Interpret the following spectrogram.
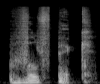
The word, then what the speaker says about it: Vulfpeck: by a group called Wulpek first the name Wolfpack is a bit strange i think it's someone kind of pronouncing Wolfpack the same way a German would something like that anyway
